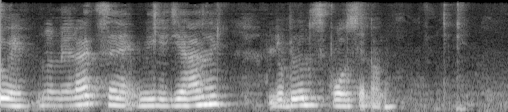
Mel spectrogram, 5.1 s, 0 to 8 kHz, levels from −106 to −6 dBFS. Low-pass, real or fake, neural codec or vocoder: 7.2 kHz; fake; codec, 16 kHz in and 24 kHz out, 1.1 kbps, FireRedTTS-2 codec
